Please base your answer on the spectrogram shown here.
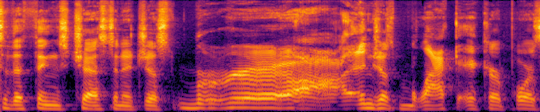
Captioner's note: roaring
